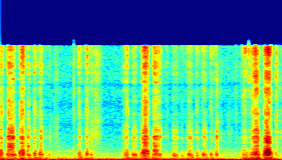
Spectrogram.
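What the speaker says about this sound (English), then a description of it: "Noodler's Ahab. Good pen. You can write with it every day." Noodler's Ahab fountain pen nib scratching across paper, a soft, steady rustle of strokes with faint rhythmic pulses as the hand moves, heard alone and fairly quiet.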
